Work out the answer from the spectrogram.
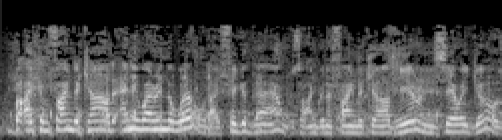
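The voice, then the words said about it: Alabama Southern US accent. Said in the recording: “I'm from Alabama, as you know. You can tell by your accent.”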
